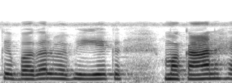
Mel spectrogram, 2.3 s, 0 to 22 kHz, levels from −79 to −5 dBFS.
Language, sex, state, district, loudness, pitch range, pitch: Hindi, female, Jharkhand, Garhwa, -16 LUFS, 210-225 Hz, 215 Hz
